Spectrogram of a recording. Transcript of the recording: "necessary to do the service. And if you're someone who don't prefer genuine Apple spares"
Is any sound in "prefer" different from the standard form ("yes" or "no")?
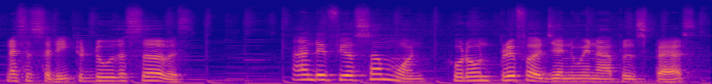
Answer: no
